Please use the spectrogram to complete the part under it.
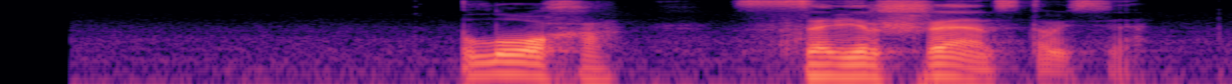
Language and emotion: Russian, neutral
